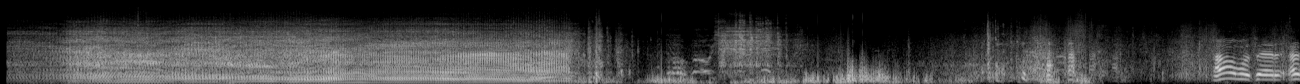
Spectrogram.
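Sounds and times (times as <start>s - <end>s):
dirt bike engine revving: 0.1s - 6.2s, 7.2s - 8.1s.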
